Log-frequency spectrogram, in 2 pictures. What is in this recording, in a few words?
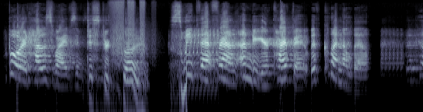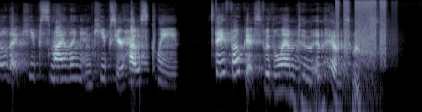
advert; Pitch Black - A Detective's Demise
